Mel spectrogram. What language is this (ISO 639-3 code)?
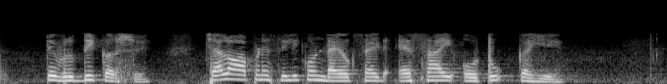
guj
